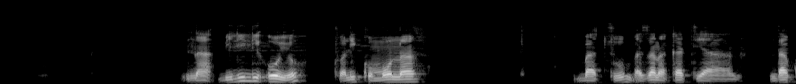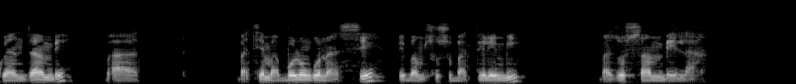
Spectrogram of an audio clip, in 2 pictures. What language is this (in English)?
Lingala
